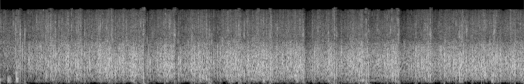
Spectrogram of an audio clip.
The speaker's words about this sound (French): Ah non, on repart pas tout de suite parce qu'on se plaît beaucoup à Montluçon et on applaudit Marc-Antoine Lebray.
